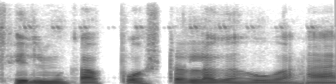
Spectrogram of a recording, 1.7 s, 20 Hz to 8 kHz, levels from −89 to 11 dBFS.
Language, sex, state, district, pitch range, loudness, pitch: Hindi, male, Chhattisgarh, Korba, 100-120 Hz, -21 LUFS, 110 Hz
